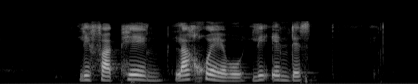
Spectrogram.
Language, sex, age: Southern Sotho, female, 20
